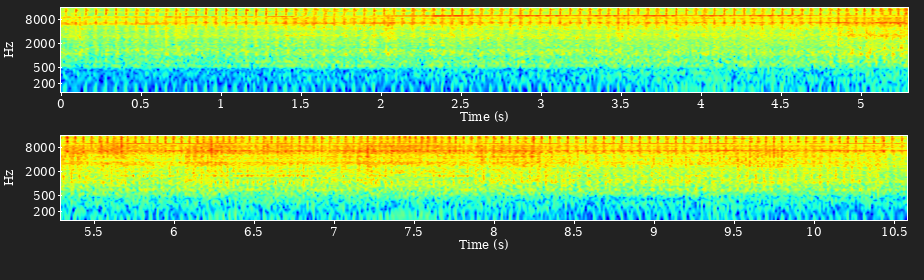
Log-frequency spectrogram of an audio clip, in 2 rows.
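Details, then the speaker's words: Honda Vario Techno 125/150 scooter after replacing the cam chain tensioner under the throttle body: even, quick putter about four beats a second with no metallic cam chain rattle as revs rise slightly; the noise is gone, normal idle. "dan masalah bunyi ini sudah sembuh tapi motornya memang kurang jos ya suaranya seperti ini suaranya hilang ya"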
